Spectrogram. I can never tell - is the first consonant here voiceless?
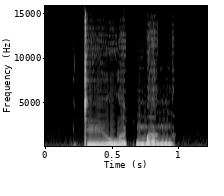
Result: yes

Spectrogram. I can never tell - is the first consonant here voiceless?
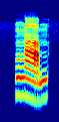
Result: no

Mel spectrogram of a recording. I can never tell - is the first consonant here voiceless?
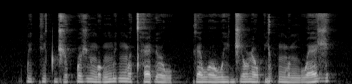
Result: yes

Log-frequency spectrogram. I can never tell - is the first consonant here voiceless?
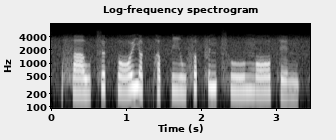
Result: yes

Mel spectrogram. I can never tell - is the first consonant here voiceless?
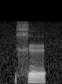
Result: yes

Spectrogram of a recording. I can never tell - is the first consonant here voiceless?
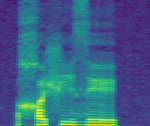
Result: yes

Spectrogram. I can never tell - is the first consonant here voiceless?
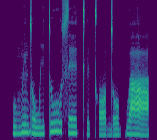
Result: no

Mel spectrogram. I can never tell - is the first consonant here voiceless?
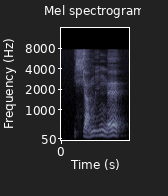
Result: yes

